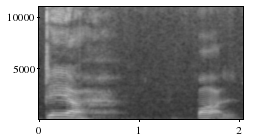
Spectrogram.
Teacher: It's just a schwa, just some air falling softly out of your mouth. So, it's der Ball. · You don't actually pronounce this R because it's at the end of a word or at the end of a syllable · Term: schwa sound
